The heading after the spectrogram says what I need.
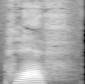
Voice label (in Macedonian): "plav", Macedonian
